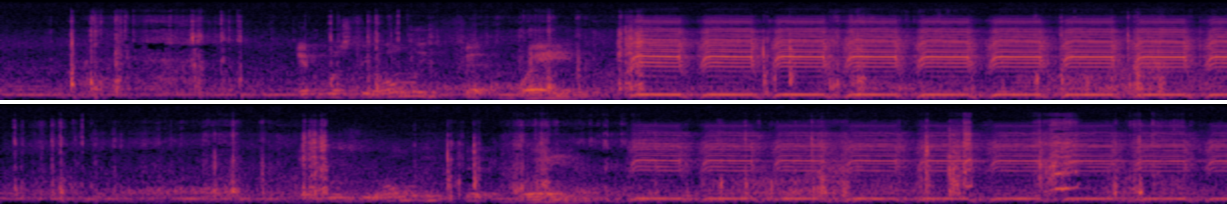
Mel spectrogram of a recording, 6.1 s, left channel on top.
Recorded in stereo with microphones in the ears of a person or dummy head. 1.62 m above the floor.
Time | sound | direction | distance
1.5 | a man speaking | 70° left (ahead or behind) | 3 m
3.1 | a phone buzzing | 30° left (ahead or behind) | 0.7 m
